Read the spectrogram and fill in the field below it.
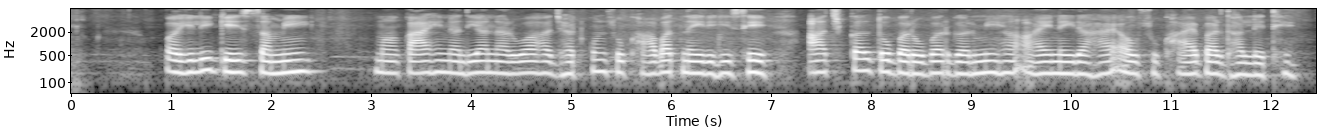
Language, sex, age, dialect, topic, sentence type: Chhattisgarhi, female, 18-24, Western/Budati/Khatahi, agriculture, statement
